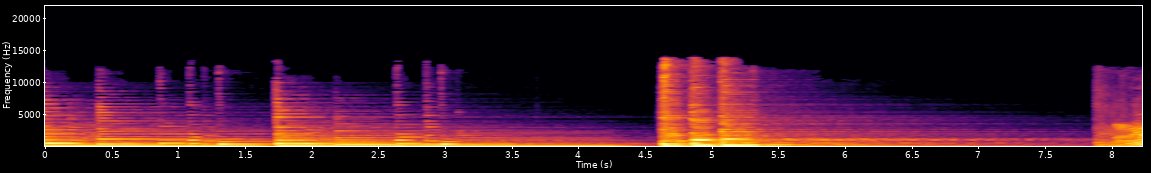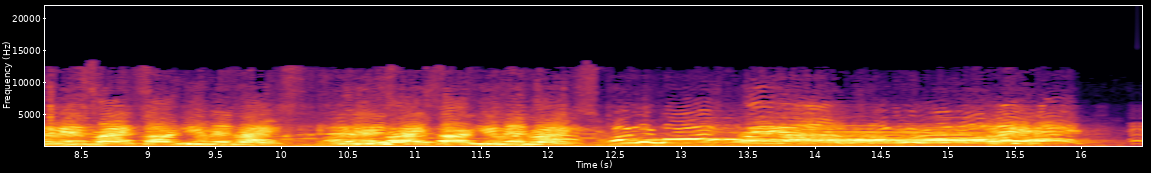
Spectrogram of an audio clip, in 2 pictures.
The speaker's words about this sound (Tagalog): Nagmartsa ang libo-libong katao para sa pagkakapantay-pantay ng mga kababaihan. Ganoon na rin ang pagbibigay empowerment o kapangyarihan sa kanila sa Estados Unidos.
